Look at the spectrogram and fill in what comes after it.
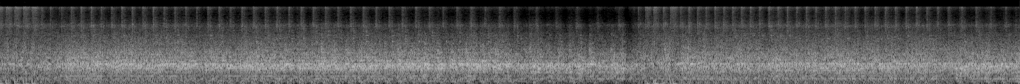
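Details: Small single-cylinder diesel thumps along at a low, labored beat with a rattly clatter, running slower than it should; fuel pump gutka setting suspected, with plans to lengthen it, not yet confirmed.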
